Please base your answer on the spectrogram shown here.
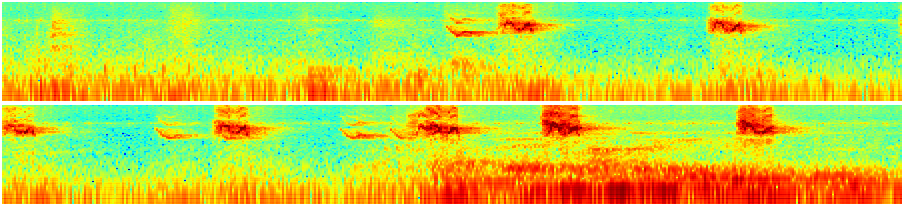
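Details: Sparrow chicks waiting for the parents to feed them make short high chirps about once a second, growing busier toward the end with soft low rustling beneath.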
